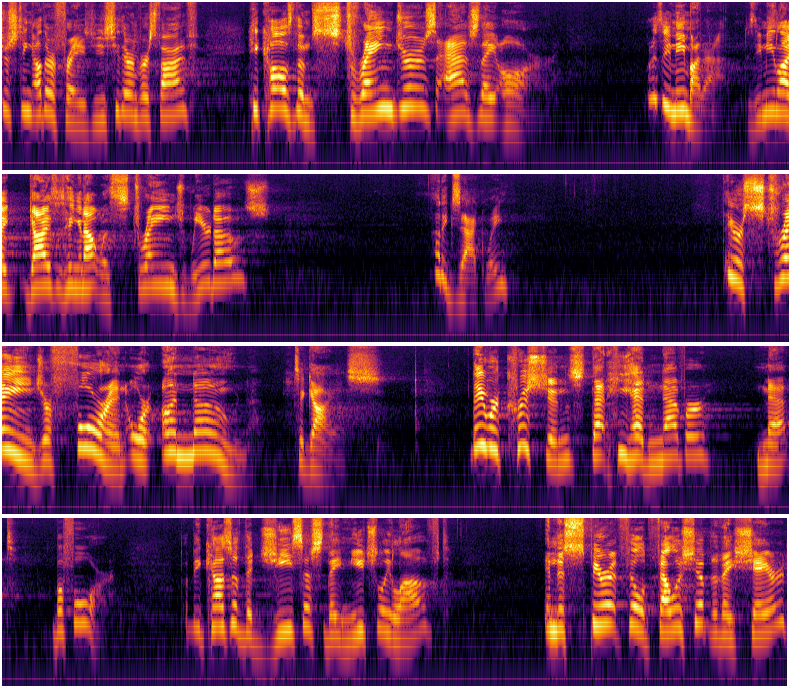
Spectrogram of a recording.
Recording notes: At Chaffee Crossing Baptist Church in Barling, AR.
